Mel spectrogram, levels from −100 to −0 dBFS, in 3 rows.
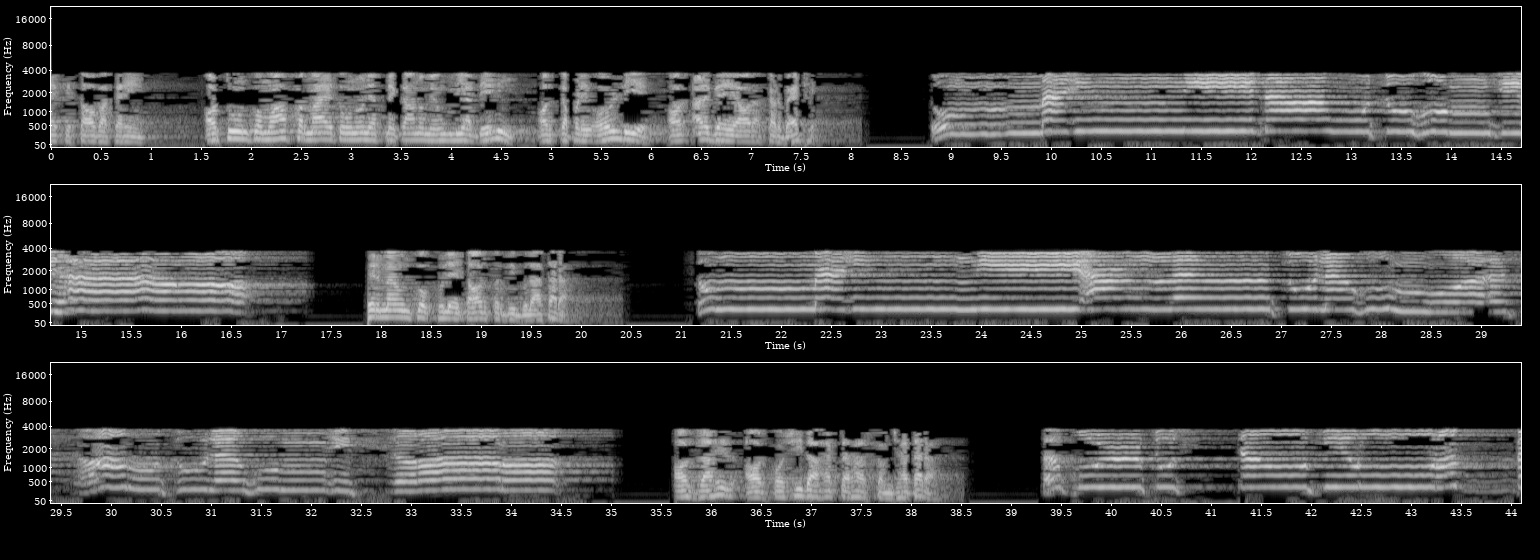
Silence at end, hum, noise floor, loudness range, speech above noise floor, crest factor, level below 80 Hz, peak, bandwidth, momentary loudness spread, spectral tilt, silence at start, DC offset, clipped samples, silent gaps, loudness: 0 s; none; under -90 dBFS; 8 LU; over 66 dB; 18 dB; -68 dBFS; -4 dBFS; 3.9 kHz; 14 LU; -0.5 dB/octave; 0 s; under 0.1%; under 0.1%; none; -21 LUFS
